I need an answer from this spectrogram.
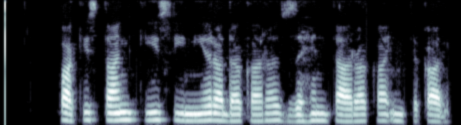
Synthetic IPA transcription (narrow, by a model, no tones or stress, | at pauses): paːkɪst̪aːnkisiːnijəɾɐd̪akaːɾazɛɦənt̪aːɾakaɪnt̪əkaːl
